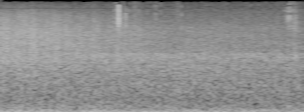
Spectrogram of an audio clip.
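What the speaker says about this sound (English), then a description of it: "we have a magazine explosion and a flash fire" A ship's magazine explosion during a naval battle in Ultimate Admiral Dreadnoughts: a steady, heavy low rumble of blasts and rolling booms that fills the whole moment, with a couple of brief sharp crackles on top.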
